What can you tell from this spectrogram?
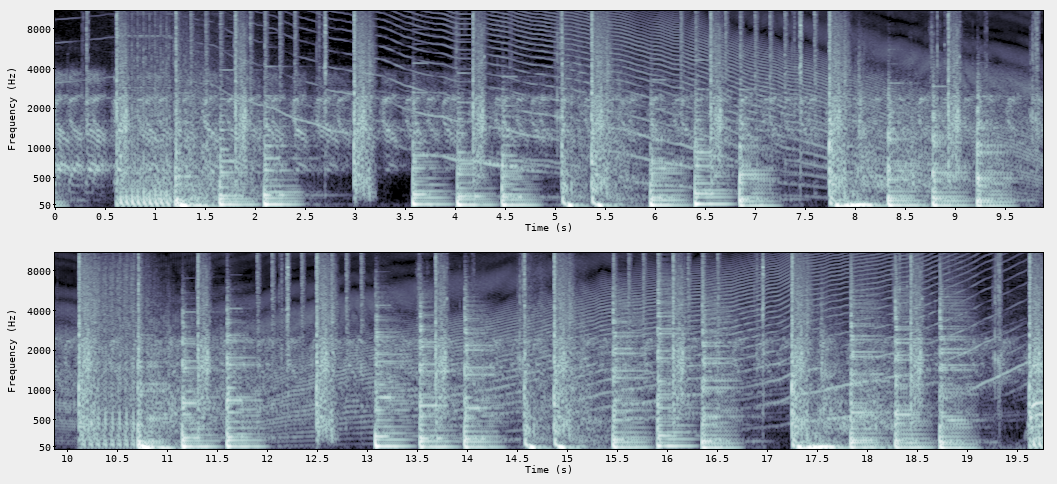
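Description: A loud, dense rap music track plays continuously, driven by harsh, rapid percussive bursts like clattering gunfire and glitchy electronic noise, with shifting tones sweeping through the mix.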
